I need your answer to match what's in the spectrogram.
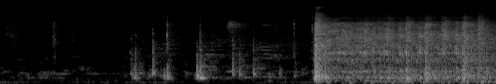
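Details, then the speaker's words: Honda Click 110i scooter, which wouldn't electric-start, reassembled after a starter/relay check: a few clicks and clunks, then catches at once and settles to a steady, even run; normal start. "นี้ก็จะประกอบกลับเข้าที่เดิมเดี๋ยวเรามาลองสตาร์ทดูหลังจากที่ประกอบเสร็จนะมาดู"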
